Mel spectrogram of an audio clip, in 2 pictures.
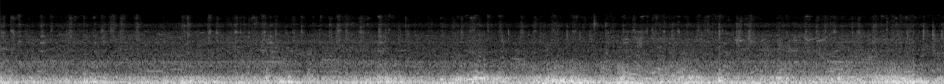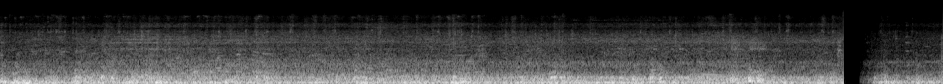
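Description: Onboard a Taksaka executive train passing straight through Randegan station, amid green rice fields: a steady loud rolling rumble of wheels and carriage throughout, with a brief dropout near the end.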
